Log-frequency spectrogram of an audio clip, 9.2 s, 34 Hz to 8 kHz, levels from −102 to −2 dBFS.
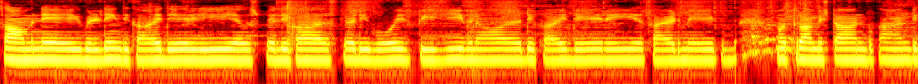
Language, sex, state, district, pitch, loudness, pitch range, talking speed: Hindi, male, Rajasthan, Bikaner, 165 Hz, -18 LUFS, 165-170 Hz, 175 wpm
